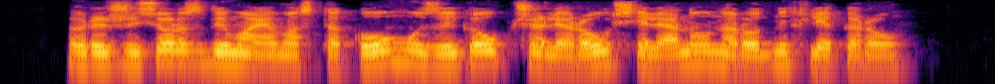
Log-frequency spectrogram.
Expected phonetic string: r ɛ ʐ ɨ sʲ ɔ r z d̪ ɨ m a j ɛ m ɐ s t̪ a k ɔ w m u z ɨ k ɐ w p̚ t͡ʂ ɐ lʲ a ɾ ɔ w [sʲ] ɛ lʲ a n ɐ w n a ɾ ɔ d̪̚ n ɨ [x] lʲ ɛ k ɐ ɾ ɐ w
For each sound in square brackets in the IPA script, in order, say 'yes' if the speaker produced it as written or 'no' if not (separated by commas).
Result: yes, yes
